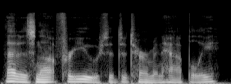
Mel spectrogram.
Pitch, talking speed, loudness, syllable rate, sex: 110 Hz, 205 wpm, -17 LUFS, 6.1 syllables/s, male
